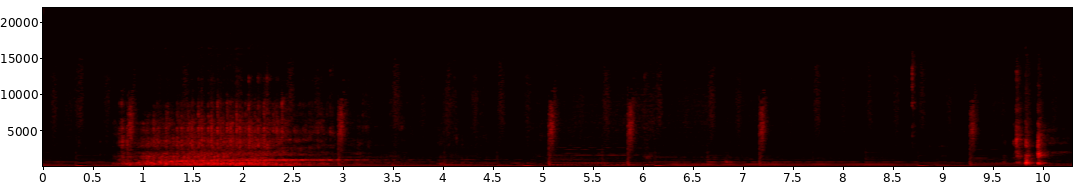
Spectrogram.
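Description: A sewing machine stitching quilt pieces runs in a loud whirring burst for about two seconds near the start, then falls quiet apart from scattered clicks and handling knocks.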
